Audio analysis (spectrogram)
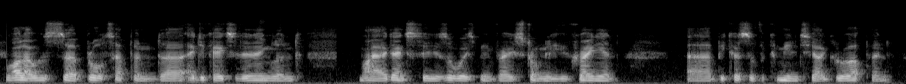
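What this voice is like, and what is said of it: Strong Leicester English accent. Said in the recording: “I speak with a very strong Leicester accent.”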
